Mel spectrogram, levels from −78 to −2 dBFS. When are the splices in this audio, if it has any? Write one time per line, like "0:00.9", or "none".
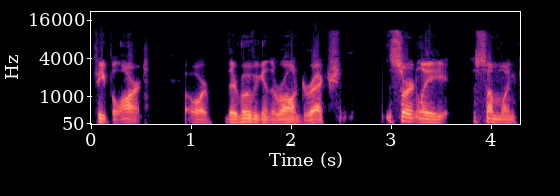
0:00.9
0:02.7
